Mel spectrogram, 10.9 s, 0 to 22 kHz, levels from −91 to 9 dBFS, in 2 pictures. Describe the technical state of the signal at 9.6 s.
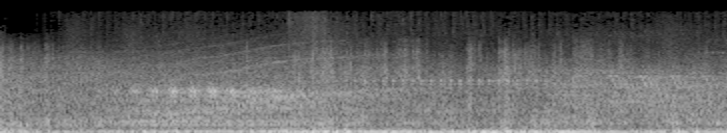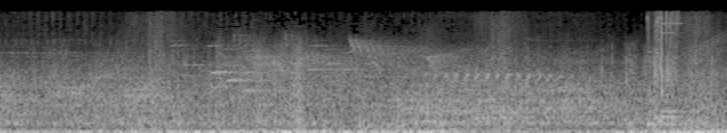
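At 9.6 s the signal is intact, with no dropout, distortion, glitch or other audible fault.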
